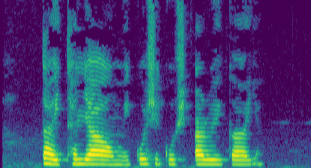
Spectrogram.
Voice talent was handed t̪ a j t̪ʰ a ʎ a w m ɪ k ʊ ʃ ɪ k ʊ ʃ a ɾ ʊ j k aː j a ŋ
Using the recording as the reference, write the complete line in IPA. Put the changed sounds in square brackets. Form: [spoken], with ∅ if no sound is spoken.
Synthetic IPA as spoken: t̪ a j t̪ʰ a ʎ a w m ɪ k ʊ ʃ ɪ k ʊ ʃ a ɾ ʊ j k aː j a ŋ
